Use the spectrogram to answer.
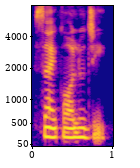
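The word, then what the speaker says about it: psychology: उसे हम कहते हैं साइकोलॉजी। देखिए यहां पर पी साइलेंट होता है। आपने ध्यान देना है इस बात पर कि पी साइलेंट है ये।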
